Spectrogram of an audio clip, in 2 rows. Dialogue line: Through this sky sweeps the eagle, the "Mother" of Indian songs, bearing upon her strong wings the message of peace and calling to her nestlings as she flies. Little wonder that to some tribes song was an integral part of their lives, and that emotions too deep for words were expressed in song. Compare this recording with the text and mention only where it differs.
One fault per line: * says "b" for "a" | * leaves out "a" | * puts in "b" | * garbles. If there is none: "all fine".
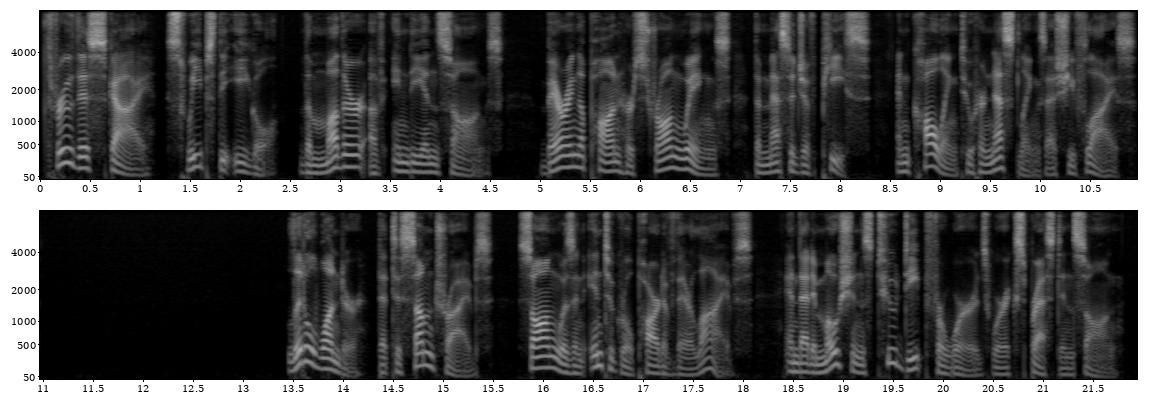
all fine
